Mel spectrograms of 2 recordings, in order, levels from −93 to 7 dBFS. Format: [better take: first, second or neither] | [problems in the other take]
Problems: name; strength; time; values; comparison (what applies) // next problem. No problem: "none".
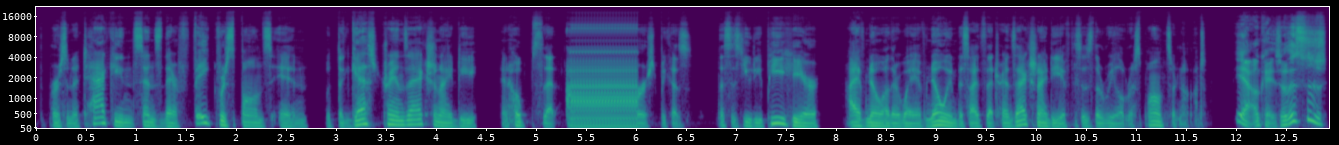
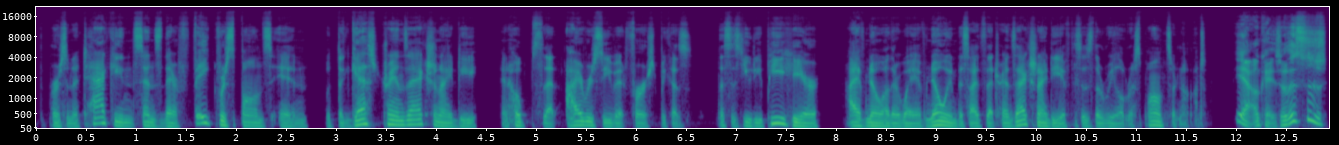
second | audio freezing; at 5.5 s for 0.5 s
